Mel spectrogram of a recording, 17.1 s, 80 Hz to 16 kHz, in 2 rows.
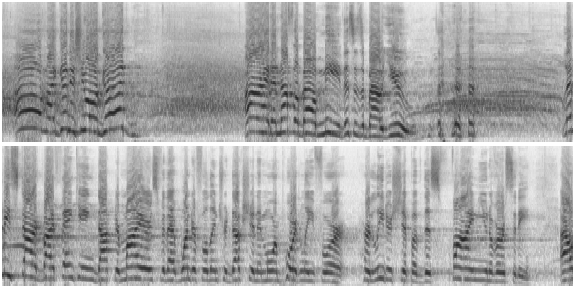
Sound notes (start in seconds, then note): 0.0 laughs; 0.0 cheers and applause; 2.2 audience cheers; 6.4 laughs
